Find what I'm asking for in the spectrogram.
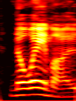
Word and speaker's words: noema: Noema is the way it would be pronounced.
